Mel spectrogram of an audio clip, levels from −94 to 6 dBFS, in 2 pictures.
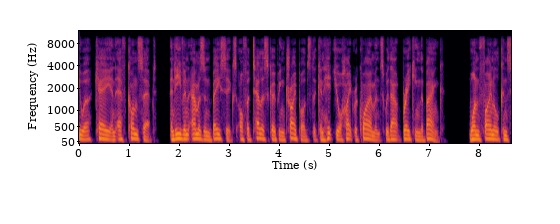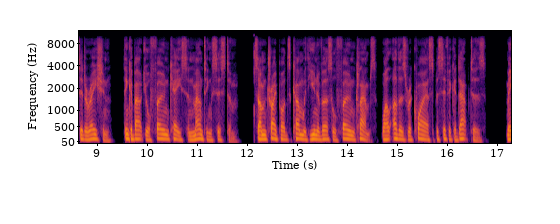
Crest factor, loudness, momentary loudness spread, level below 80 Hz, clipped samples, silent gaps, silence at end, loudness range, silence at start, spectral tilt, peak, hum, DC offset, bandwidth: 20 dB; -25 LUFS; 7 LU; -58 dBFS; under 0.1%; 7.51-7.72 s, 12.07-12.12 s, 16.94-17.14 s; 0 s; 2 LU; 0 s; -6 dB/octave; -6 dBFS; none; under 0.1%; 10.5 kHz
